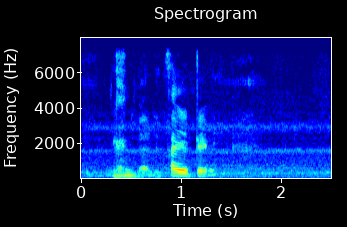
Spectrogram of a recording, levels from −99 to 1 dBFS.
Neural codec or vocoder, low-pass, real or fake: vocoder, 22.05 kHz, 80 mel bands, WaveNeXt; 7.2 kHz; fake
